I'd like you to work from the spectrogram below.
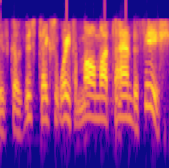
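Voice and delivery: retold kid's plea, pitched well up; boyish protest. Boy telling coach why he won't play baseball, high-pitched protest. Retelling his boyhood refusal to coach.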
